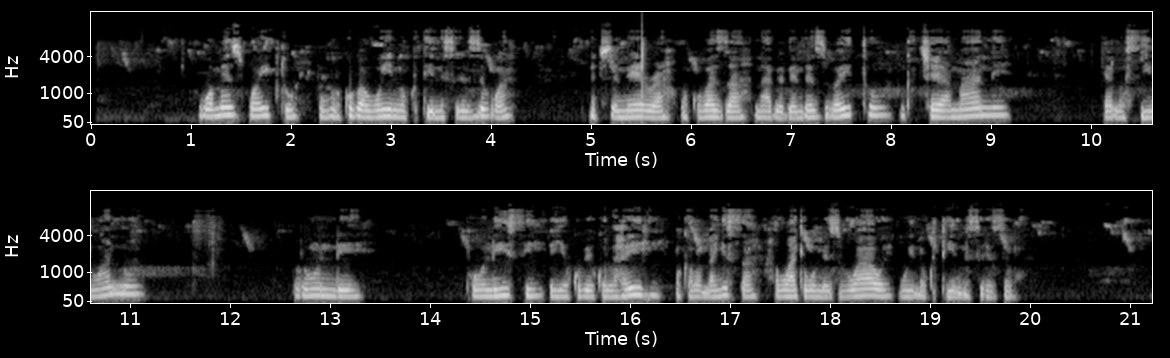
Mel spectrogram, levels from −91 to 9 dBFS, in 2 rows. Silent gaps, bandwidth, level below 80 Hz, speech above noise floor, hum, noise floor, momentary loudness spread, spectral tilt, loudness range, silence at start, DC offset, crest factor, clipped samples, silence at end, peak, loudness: none; 9.4 kHz; -60 dBFS; 59 dB; none; -75 dBFS; 11 LU; -5.5 dB/octave; 6 LU; 0.3 s; under 0.1%; 18 dB; under 0.1%; 0.2 s; 0 dBFS; -17 LUFS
